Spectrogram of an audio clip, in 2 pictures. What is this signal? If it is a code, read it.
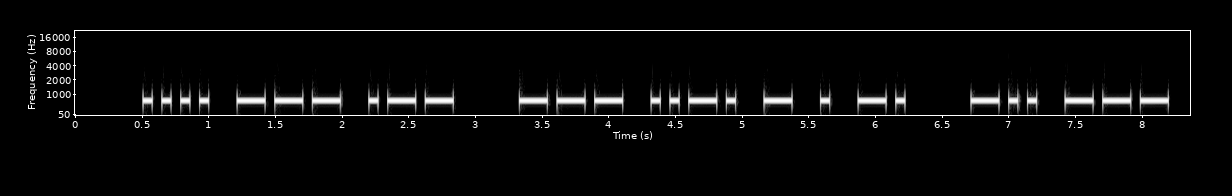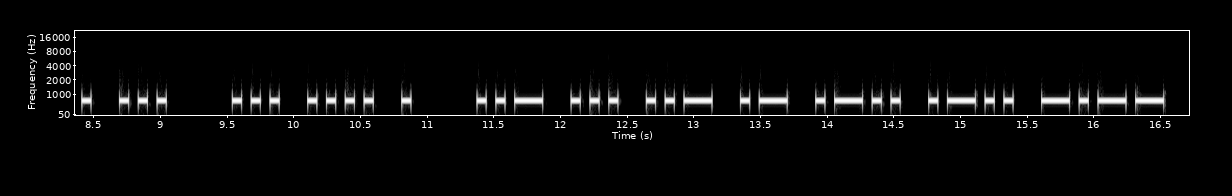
Morse code, heard as a keyed tone, about 17 wpm, 700 Hz. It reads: HOW OFTEN DOES SHE USUALLY
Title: Sentences from Top 1000 Words - Review Part 3 - 17wpm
